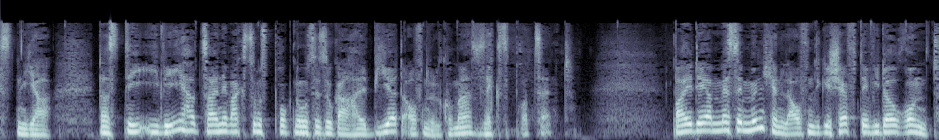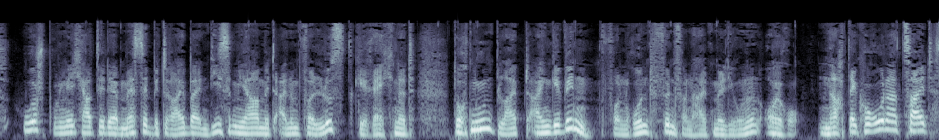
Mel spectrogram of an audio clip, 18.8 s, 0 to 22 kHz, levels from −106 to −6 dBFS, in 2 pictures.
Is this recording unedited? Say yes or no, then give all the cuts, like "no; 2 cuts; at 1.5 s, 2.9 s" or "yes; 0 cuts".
yes; 0 cuts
